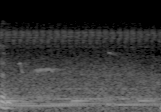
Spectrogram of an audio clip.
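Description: Steady creekside ambience: insects chirring high and even over a faint rush of flowing water, with soft sustained background-music tones underneath.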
